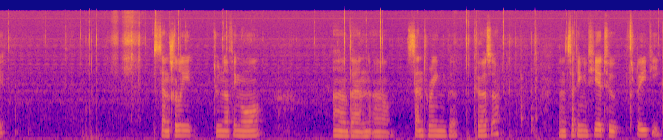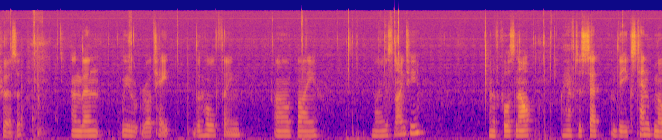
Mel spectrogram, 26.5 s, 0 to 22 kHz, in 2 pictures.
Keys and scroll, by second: 1.6 typing, 9.1 shift+c, 16.4 r, 19.0-20.2 typing, 23.6-24.4 typing.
